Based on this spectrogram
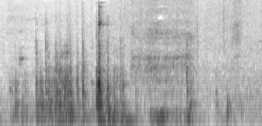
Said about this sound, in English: Close the gate, so.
